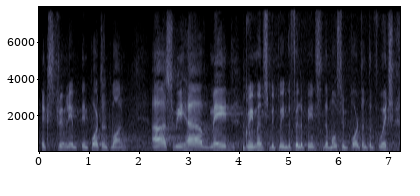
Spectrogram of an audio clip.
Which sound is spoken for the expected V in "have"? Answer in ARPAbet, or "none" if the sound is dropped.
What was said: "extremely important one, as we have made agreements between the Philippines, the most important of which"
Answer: V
